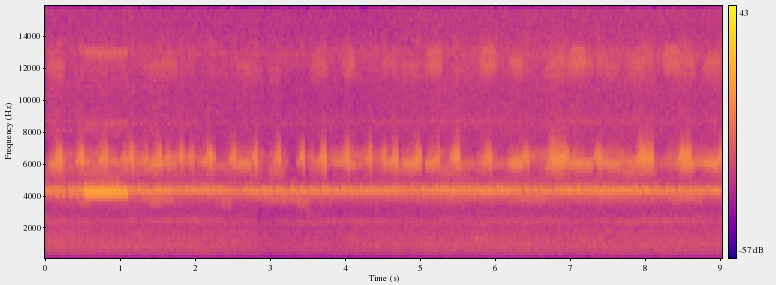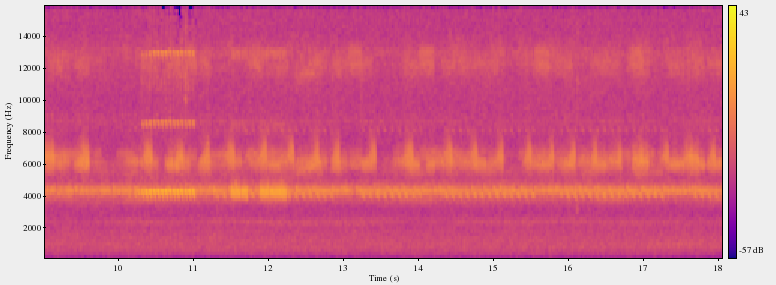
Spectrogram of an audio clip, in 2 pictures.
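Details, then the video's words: Nighttime cricket chorus outdoors: a constant shrill ringing tone underlies rapid pulsed chirps, while a nearer cricket breaks in with loud trilled bursts, one brief near the start and a longer cluster around the middle. "Soothing Cricket Sounds"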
